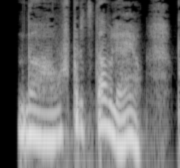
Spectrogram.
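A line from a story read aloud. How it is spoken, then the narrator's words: Understanding sigh. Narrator (Russian): понимающе вздохнула Велька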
